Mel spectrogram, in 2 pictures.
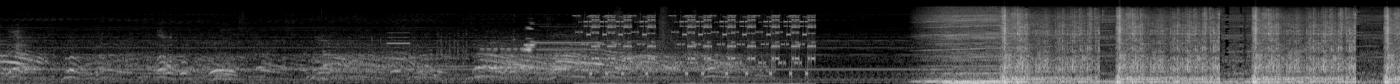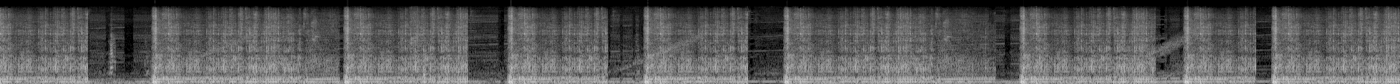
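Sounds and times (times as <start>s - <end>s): steady low drone: 8.8s - 28.0s
laser blasts: 9.6s - 28.0s.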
